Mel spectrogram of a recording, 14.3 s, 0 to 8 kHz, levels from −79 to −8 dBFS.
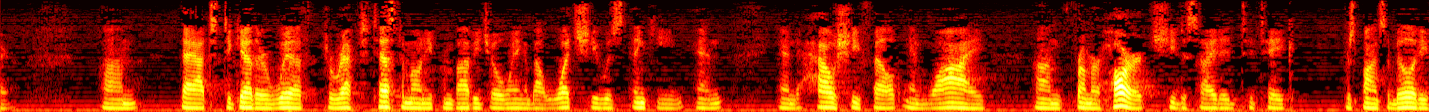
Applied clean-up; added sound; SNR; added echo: none; none; none; none.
